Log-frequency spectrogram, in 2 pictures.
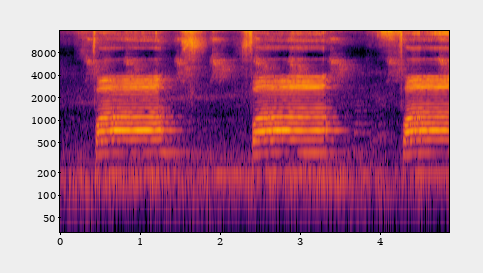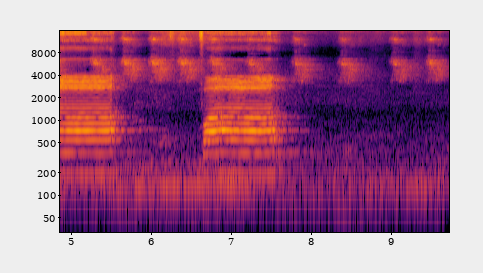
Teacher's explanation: اوپر کے دانتوں کے کنارے اور نیچے کی ہونٹ کی تری والے حصہ سے، یعنی اوپر جو دانت ہے، فا فا فا فا، یعنی نیچے ہونٹوں کے اوپر اوپر والے دانت لگانے.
